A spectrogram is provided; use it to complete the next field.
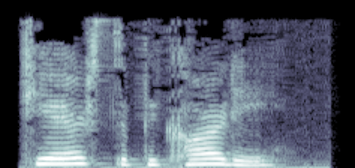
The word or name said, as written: tierce de picardie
